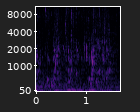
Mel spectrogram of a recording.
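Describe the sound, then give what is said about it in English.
Water splashing and churning in a steady, busy wash of droplets with a few brighter splashes, fairly quiet and continuous, with no voices. “Stop splashing me”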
